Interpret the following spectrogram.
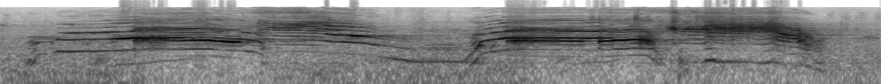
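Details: Two big cats fighting, loud noise: two long, drawn-out wailing yowls, each wavering up and down in pitch and lasting about two and a half seconds, with a brief quieter pause between them and no other sounds.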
